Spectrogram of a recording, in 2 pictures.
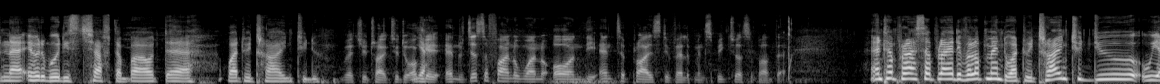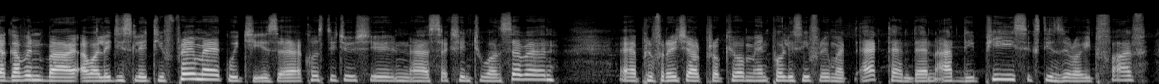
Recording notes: We are coming to you live from the Kruger National Park where SANPARKS will commemorate the 18th South African National Parks Week.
